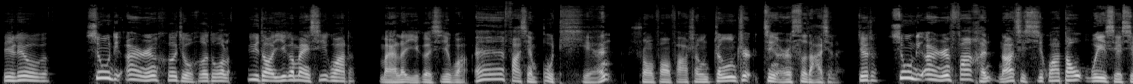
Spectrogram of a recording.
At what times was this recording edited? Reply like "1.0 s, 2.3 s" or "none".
8.5 s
